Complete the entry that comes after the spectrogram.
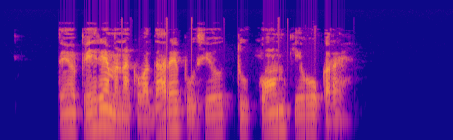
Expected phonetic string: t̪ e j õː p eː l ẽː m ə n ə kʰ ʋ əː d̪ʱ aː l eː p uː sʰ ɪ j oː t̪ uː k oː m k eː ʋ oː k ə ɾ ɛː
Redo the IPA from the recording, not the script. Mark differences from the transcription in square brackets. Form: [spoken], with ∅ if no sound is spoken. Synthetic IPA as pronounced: t̪ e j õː p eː [ɾ] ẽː m ə n ə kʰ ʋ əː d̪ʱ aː [ɾ] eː p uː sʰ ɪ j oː t̪ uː k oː m k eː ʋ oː k ə ɾ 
